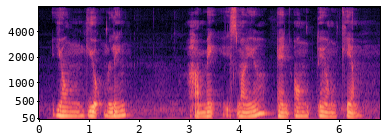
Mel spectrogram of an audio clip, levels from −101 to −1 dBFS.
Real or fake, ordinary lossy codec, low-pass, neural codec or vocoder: real; none; none; none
